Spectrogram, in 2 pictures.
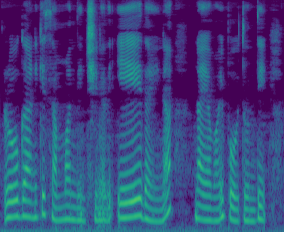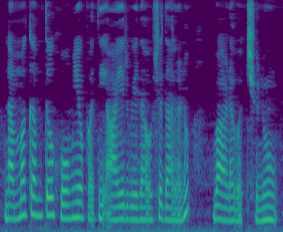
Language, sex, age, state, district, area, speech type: Telugu, female, 30-45, Telangana, Jagtial, urban, spontaneous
